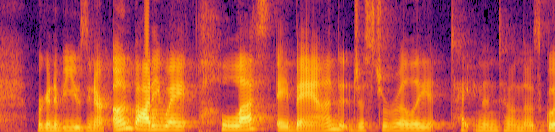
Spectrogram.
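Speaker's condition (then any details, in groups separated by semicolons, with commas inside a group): No condition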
